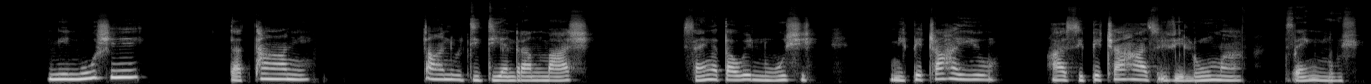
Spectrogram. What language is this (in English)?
Bara Malagasy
